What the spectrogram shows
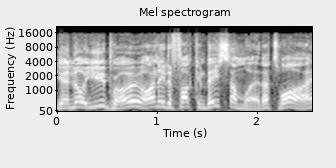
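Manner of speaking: high, aggressive, confrontational man's cadence. Retelling what a man in an Uber said to the speaker, imitating an aggressive man. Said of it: "he had the cadence of a fucking like aggressive man".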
